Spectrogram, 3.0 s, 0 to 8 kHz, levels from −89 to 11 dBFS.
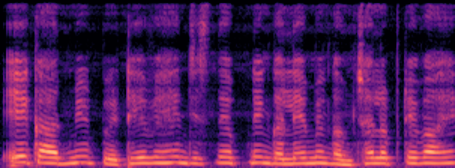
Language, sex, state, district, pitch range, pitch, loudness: Hindi, female, Bihar, Gaya, 250-275 Hz, 265 Hz, -15 LUFS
